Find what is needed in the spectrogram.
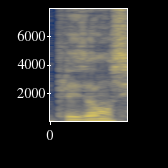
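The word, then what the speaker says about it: Pleasence: Je le prononce à la française parce qu'on parle des ports de Plaisance. Et Donald Pleasance, il a joué notamment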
